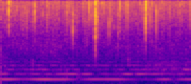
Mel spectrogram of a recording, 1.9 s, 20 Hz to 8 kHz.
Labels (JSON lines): {"label": "biophony, midshipman", "recorder": "SoundTrap 500"}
